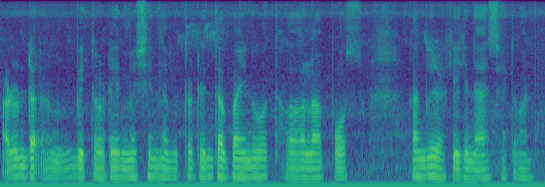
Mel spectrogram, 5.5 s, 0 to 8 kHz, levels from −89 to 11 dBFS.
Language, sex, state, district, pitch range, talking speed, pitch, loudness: Nagamese, male, Nagaland, Dimapur, 100-110 Hz, 145 wpm, 105 Hz, -19 LUFS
